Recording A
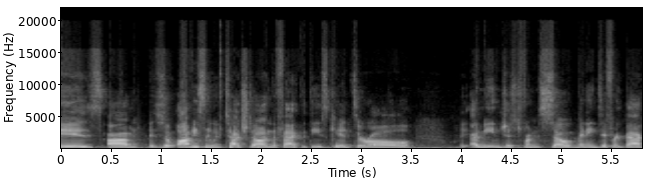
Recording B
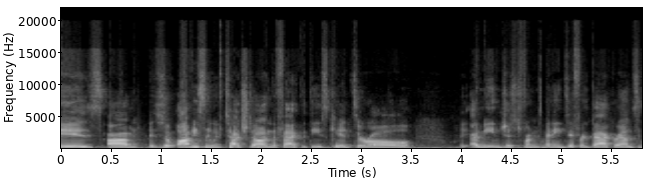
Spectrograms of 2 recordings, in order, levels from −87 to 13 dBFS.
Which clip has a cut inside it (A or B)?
B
